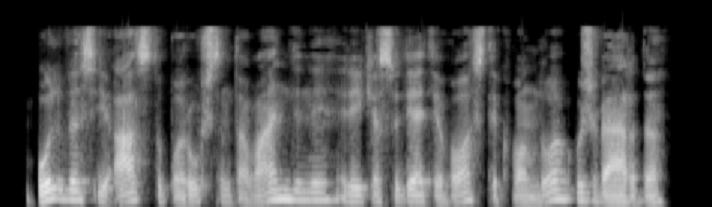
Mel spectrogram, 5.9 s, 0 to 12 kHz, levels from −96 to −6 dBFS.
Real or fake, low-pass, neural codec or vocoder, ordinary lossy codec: real; 7.2 kHz; none; AAC, 32 kbps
